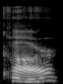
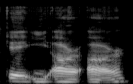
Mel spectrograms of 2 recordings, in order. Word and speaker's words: Kerr: for joining us Robert Carr that's k-e-r-r some people pronounce their name Kerr k-e-r-r same spelling but different pronunciation they sometimes choose how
